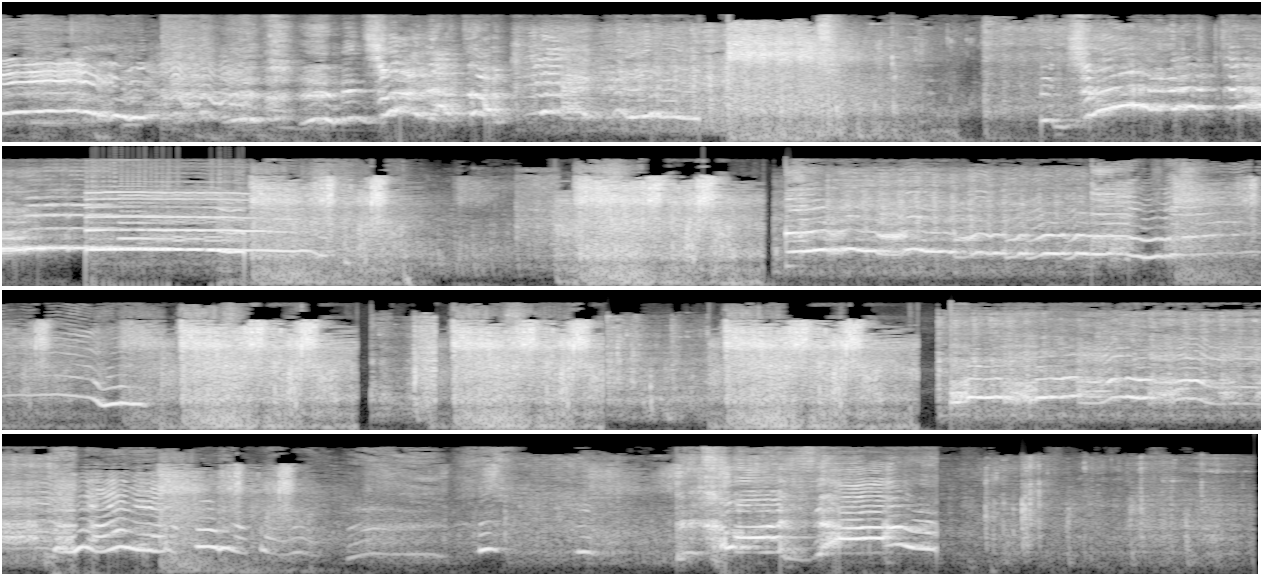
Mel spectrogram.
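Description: A young man sings loudly and dramatically, close by.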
